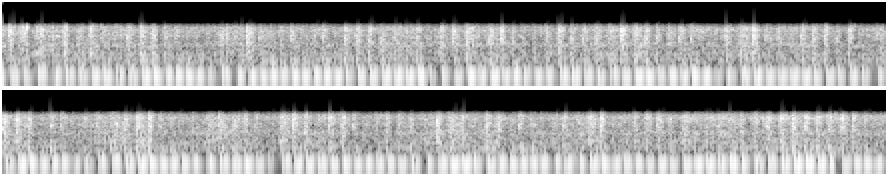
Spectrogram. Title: Rough idle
